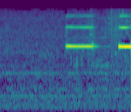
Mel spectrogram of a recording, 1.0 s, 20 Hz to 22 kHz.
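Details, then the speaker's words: Two high, clean beeps over quiet room noise: a dental curing light timed to 20 seconds ending its cycle while light-curing chairside processing material around a locator housing in a complete denture on a model. "right approximately where that vent hole is and on the facial waiting for my full cure"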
